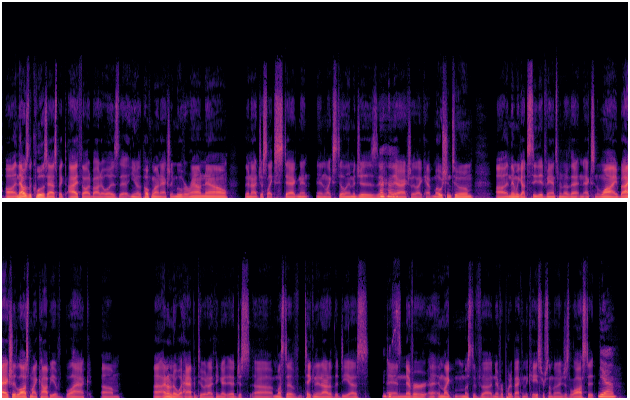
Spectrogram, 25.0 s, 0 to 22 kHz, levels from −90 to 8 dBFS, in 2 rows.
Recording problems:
none

